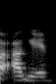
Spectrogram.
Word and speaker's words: again: AGAIN, यहाँ पर इसका उच्चारण होगा अगेन, तो यहाँ पर देखिए ए से लिखेंगे अ, और GAIN है, इसको हम लोग पढ़ेंगे गेन, तो ये पूरा शब्द बन गया अगेन।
